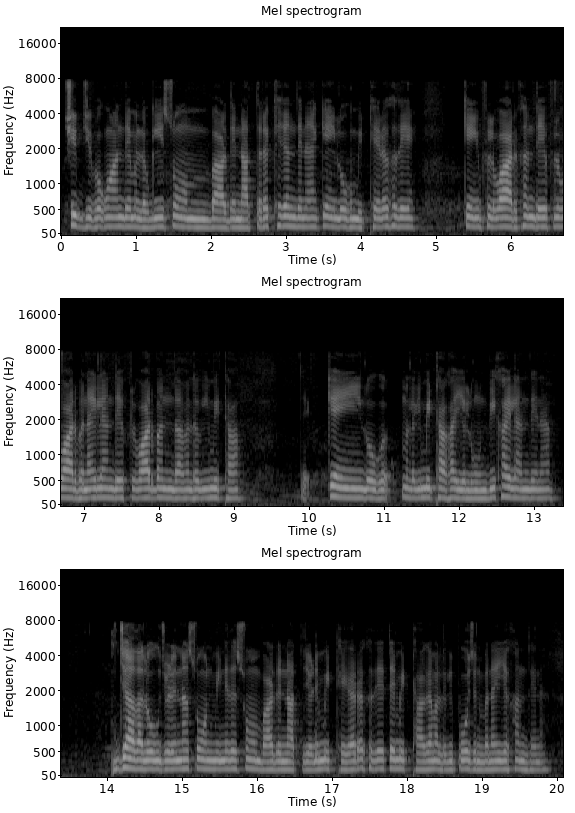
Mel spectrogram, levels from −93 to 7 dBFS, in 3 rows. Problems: none marked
